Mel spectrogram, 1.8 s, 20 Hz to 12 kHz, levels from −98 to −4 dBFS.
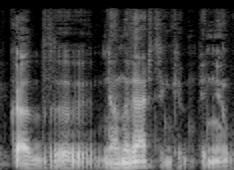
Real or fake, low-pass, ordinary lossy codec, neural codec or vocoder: real; 9.9 kHz; MP3, 64 kbps; none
